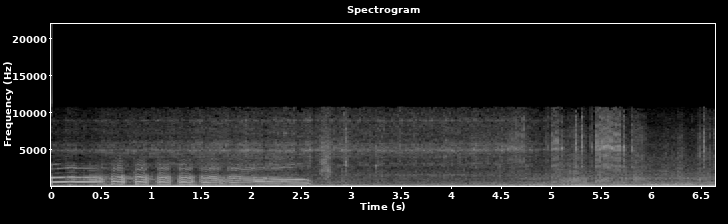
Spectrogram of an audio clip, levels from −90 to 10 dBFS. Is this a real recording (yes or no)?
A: yes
